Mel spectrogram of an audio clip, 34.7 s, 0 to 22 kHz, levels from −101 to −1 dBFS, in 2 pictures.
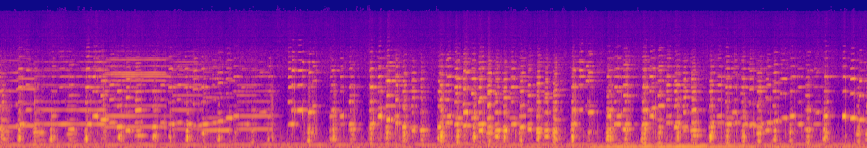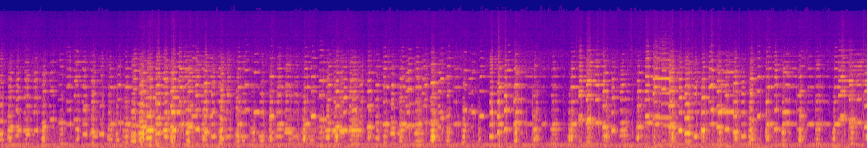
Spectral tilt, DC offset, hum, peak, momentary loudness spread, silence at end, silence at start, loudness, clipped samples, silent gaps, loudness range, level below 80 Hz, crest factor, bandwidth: -6 dB/octave; under 0.1%; none; -4 dBFS; 11 LU; 0 s; 0 s; -23 LUFS; under 0.1%; none; 6 LU; -40 dBFS; 20 dB; 16 kHz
